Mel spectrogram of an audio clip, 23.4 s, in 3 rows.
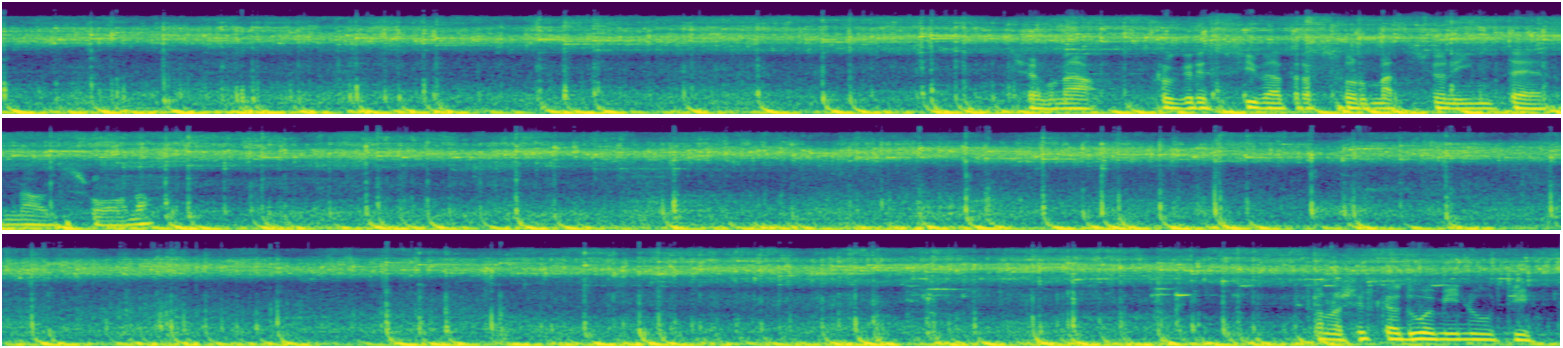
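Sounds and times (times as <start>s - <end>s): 
bright constant hiss: 0.0s - 23.3s
low rumbling thuds: 0.0s - 23.3s
processed crackling of burning coal: 0.0s - 23.3s
speech: 5.2s - 8.8s, 22.5s - 23.3s.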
